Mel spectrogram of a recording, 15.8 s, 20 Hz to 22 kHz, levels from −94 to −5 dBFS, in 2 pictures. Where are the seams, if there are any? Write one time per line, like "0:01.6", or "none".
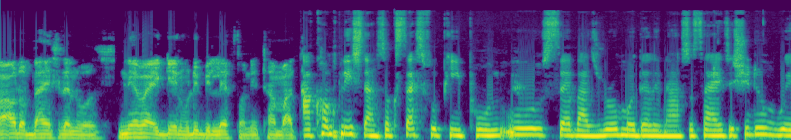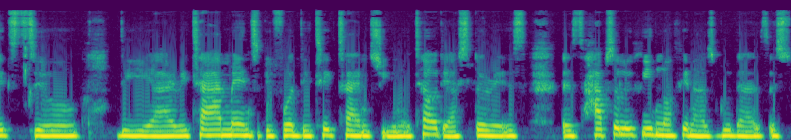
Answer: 0:03.0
